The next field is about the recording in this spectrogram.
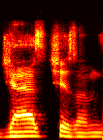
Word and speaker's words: Jazz Chisholm: But, you know, if you only got a few, you got Jazz Chisholm. That's how you say it, Boski. Jazz Chisholm.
